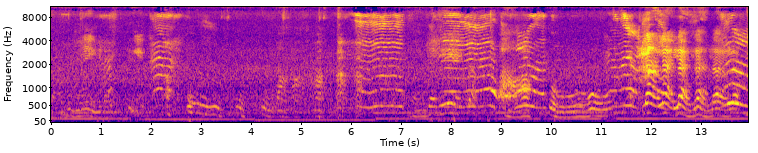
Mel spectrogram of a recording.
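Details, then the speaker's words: Infant with severe stomach ache, still in pain after home remedies and colic drops, about half an hour later: distressed, wailing crying in repeated strained bursts over a steady hum and background music. "After all this technique वास still unwell उसके पेट में अभी भी बहुत दर्द हो रहा था"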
